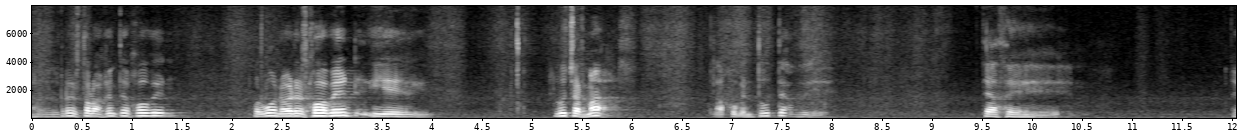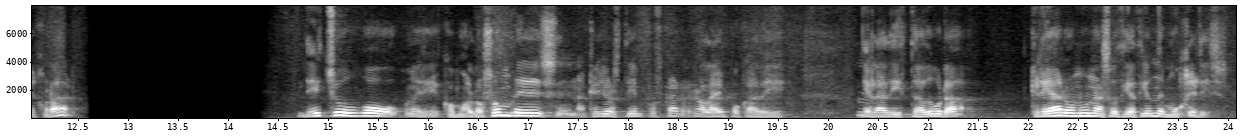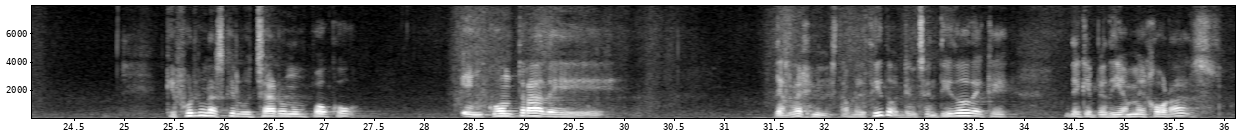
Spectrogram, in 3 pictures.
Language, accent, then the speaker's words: Spanish; Vegamián, Castile and León, Spain; Soy de Begamien.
